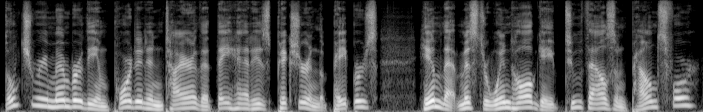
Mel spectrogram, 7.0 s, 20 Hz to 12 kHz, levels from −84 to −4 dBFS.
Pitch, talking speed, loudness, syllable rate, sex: 150 Hz, 190 wpm, -19 LUFS, 5.2 syllables/s, male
